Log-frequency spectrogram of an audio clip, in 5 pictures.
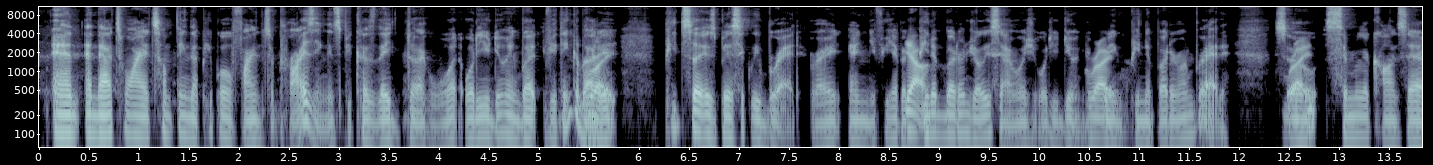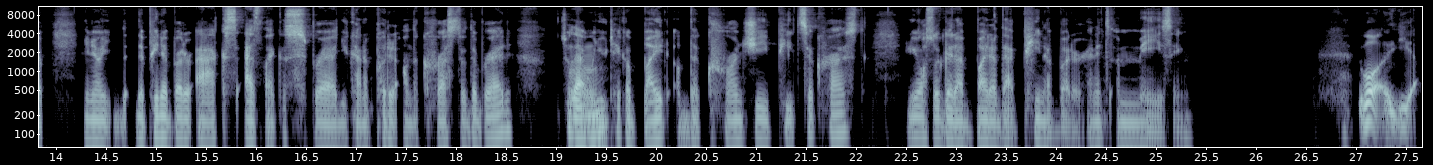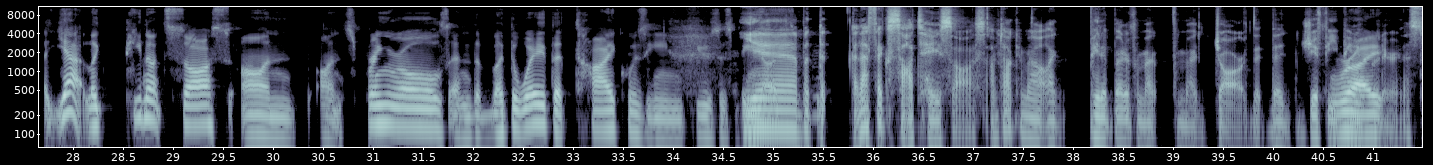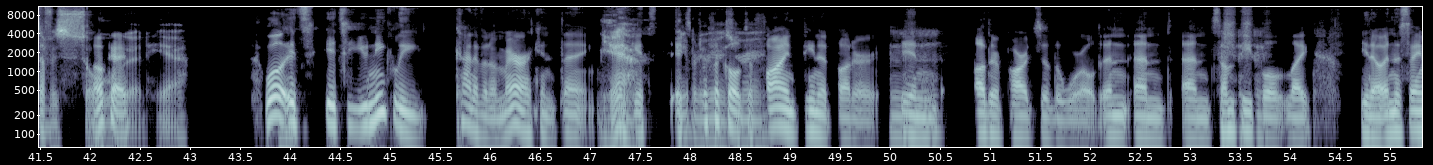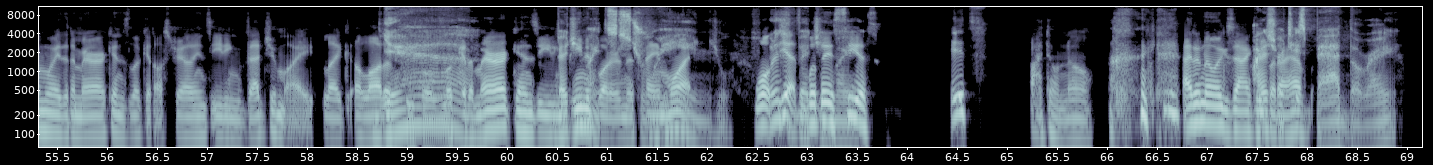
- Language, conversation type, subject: English, unstructured, How should I handle my surprising little food rituals around others?
- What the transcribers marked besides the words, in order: chuckle; drawn out: "Yeah"; laugh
